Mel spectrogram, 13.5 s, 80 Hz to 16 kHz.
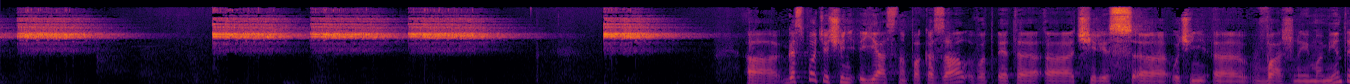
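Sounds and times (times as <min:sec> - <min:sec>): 
loud shrill electronic alarm being checked: 0:00.0 - 0:01.4, 0:02.1 - 0:05.4, 0:06.0 - 0:07.2
speech: 0:07.5 - 0:13.4.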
